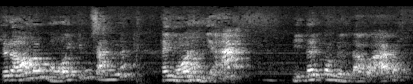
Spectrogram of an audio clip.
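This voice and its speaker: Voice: medium pitch, fairly quick, a little hiss or hum. Buddhist monk preaching in an echoey hall. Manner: repetitive, animated storytelling with rhetorical questions. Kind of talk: dharma talk. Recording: echoey hall, distant mic, faint ambience.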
